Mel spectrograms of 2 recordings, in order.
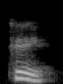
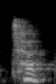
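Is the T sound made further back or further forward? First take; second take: forward; back. First: A soft T with the tongue near the teeth. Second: A harder T made further back, more air. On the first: The speaker calls it right. "much softer than the English T" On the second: The speaker calls it wrong. "which is just further back"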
